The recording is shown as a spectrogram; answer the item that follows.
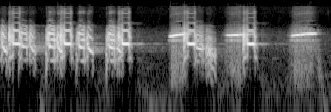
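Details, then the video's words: Harsh chattering squawks alternate with clear high whistled slurs from grey francolin chicks at Taunsa, in short bursts separated by brief pauses. "Dakni titar chicks|dakni titar sound"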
